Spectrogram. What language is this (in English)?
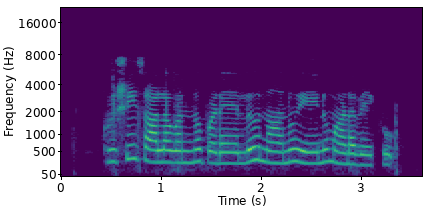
Kannada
